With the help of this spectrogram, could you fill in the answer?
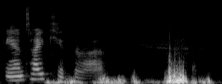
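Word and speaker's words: Antikythera: Anti-Kithera.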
